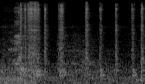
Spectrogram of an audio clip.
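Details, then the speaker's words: Restored vintage Richman Corp. Set-Shot Basketball arcade game: even, sharp clicks about six or seven a second as the slide is pushed fully in to reset the scores; back in home position it lets the machine run; working normally. "when you push it all the way in that's resetting the scores and when it's in the all the way back position that allows the machine to function"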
